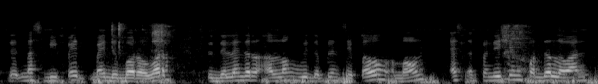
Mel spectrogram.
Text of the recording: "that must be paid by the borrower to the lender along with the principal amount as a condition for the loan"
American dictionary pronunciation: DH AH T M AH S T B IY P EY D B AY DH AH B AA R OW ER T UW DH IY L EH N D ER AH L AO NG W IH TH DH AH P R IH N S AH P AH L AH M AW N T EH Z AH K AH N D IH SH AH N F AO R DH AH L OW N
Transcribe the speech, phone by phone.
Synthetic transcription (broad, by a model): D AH T M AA S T B IY P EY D B AY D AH B AA R OW ER T UW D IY L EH N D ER AH L AO NG W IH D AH P R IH N S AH P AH L AH M AW N T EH S AH K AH N D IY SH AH N F AO R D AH L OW N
